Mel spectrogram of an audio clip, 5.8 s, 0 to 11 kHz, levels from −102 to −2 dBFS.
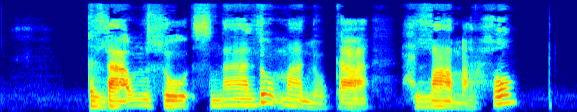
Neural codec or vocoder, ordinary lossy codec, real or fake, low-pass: codec, 44.1 kHz, 2.6 kbps, SNAC; MP3, 48 kbps; fake; 9.9 kHz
